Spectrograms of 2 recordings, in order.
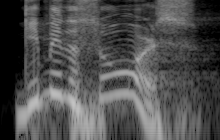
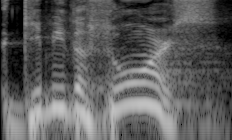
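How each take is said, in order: First: Much higher, softer, taunting; high, soft mock demand. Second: Said in the usual way. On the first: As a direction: squeak it back to mock him. Repeated demand, second take mocking.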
